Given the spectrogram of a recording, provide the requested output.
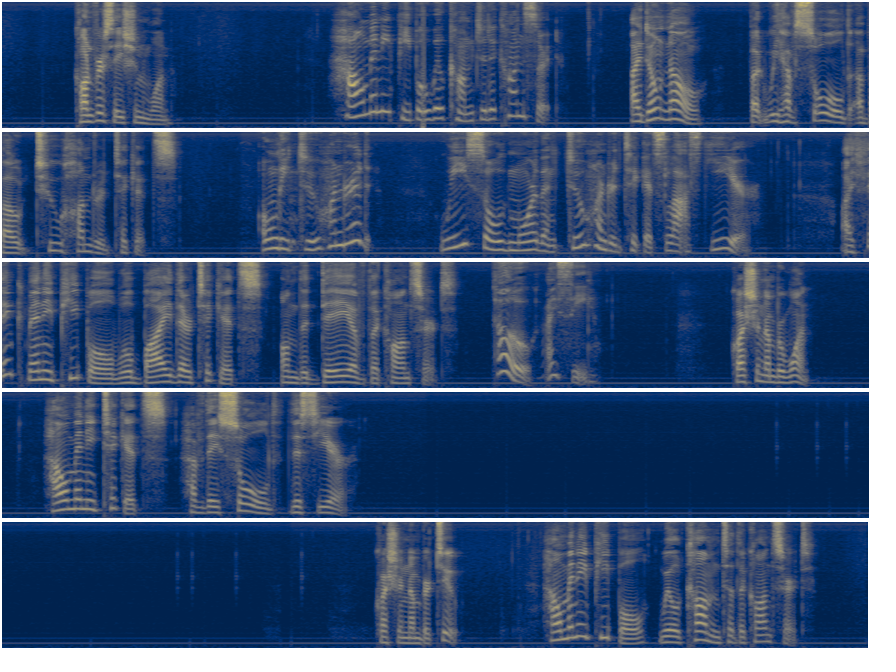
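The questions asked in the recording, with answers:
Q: How many tickets have they sold this year?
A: About 200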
